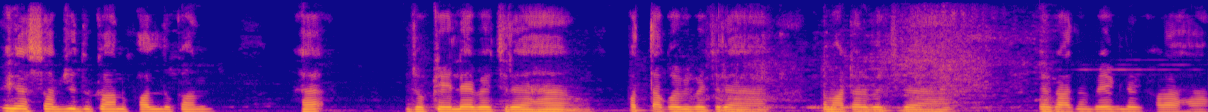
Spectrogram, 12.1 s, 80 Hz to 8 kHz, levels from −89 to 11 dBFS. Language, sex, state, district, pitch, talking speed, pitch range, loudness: Hindi, male, Chhattisgarh, Raigarh, 155 Hz, 135 wpm, 150-160 Hz, -16 LUFS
